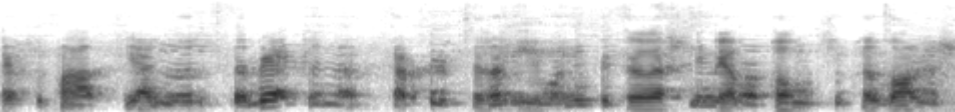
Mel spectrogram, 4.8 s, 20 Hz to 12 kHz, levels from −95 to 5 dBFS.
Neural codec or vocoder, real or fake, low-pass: codec, 44.1 kHz, 1.7 kbps, Pupu-Codec; fake; 10.8 kHz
